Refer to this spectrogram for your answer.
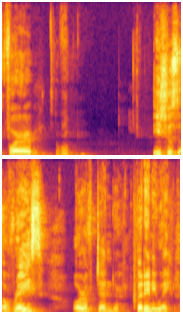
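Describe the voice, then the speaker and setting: Middle-aged Mexican woman architect, lecture delivery; mellow tone, halting with frequent fillers. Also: mid-range voice. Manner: halting, many fillers and restarts. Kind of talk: university lecture presenting projects.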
